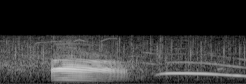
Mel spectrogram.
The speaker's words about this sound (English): A round of applause. Okay, let's do that applause. Let's do that ovation one more time, please.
